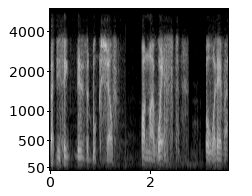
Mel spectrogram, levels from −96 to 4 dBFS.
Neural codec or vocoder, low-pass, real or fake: codec, 16 kHz in and 24 kHz out, 2.2 kbps, FireRedTTS-2 codec; 5.4 kHz; fake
